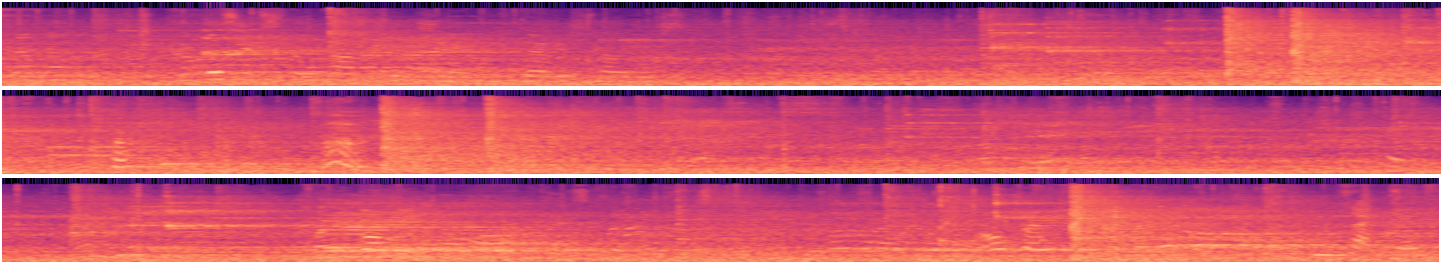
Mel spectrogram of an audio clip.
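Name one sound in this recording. Women and men call out and talk across the hall.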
